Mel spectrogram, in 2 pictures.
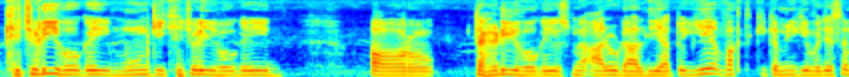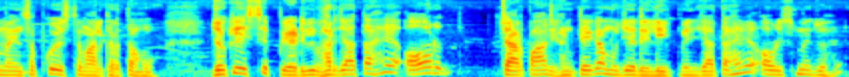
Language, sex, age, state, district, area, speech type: Urdu, male, 45-60, Uttar Pradesh, Lucknow, urban, spontaneous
